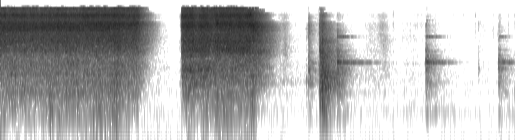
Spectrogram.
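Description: Compressed-air blow gun blowing dirt off a miter saw's laser guide: a loud hiss of air that stops about two seconds in, a second burst of over a second, then three short puffs, two with a faint whistle.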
